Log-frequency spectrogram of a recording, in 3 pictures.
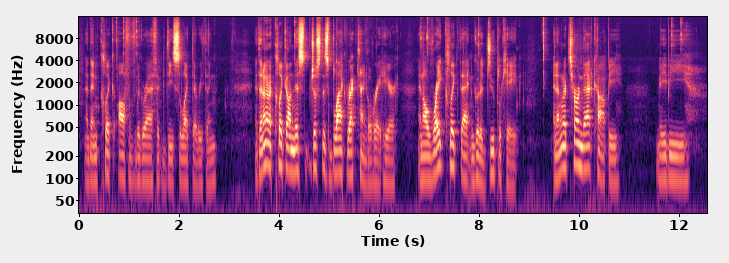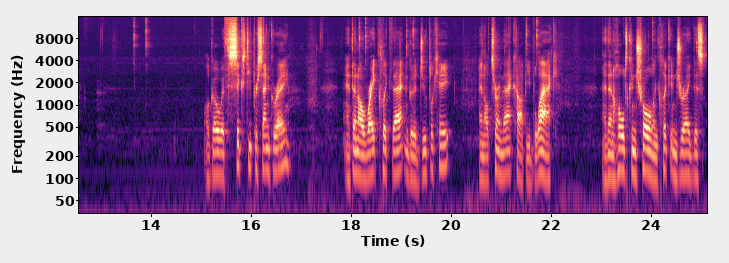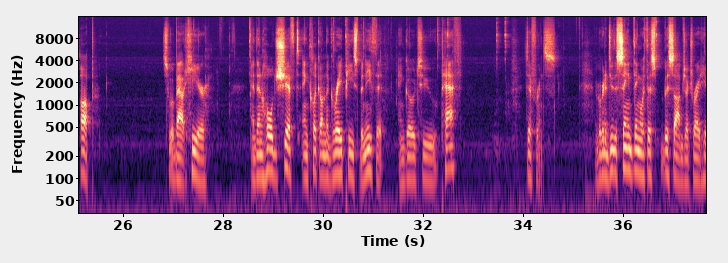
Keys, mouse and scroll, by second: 0.9 click, 4.3 click, 7.0 click, 8.1 click, 12.0 click, 13.8 click, 15.7 click, 18.3 click, 19.3 click, 21.7 click, 24.1-27.7 ctrl+drag, 30.3 shift+click, 32.5 click, 33.6 click, 36.6 click.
